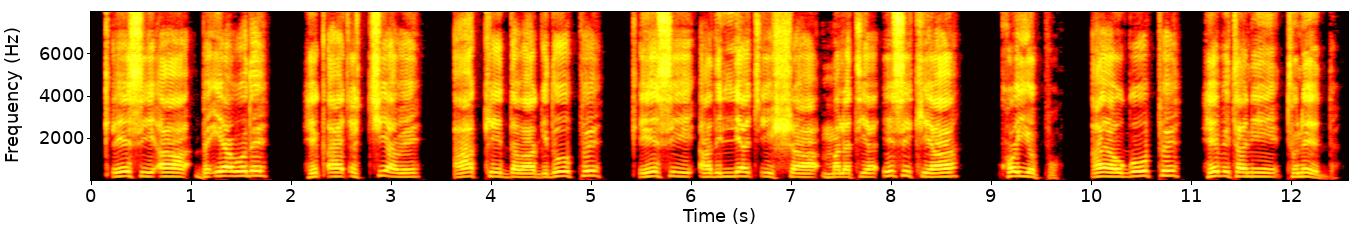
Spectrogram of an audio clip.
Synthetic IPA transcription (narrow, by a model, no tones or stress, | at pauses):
kʼe̞ːsiːʔaːbɛʔɪjaːwɔd̪ɛ | hɛkʼaːt͡ʃʼɛt͡ʃːɪjaːwɛ | aːkːe̞ːd̪ːɐwaːɡɪd̪o̞ːpːɛ | kʼe̞ːsiːʔɐd̪ɪlːɪjat͡ʃʼiːʃːaːmɐlɐt̪ɪjaːʔɪsɪkɪjaː | kʰɔjːɔpːɔ | ʔɐjaʊɡoːpːɛ | hɛbɪt̪ɐniːt̪ʊne̞ːd̪ːɐ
